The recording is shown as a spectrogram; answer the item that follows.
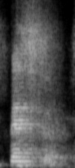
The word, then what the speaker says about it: Pescud: No. Pescud. Hey, let me see the pronunciation 1 minute. I don't doesn't know what name. Your name. Is it a real story? No, it's a fiction. Okay. Oh yeah, that's it. Pescud. That's correct.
